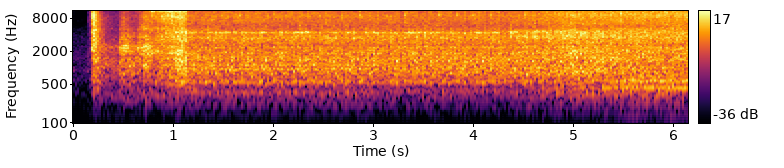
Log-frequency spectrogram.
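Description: Caterpillar diesel engine of the unloader's power unit cranking briefly on its starter and catching about a second in, then running steadily. Near the end its speed begins to rise.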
